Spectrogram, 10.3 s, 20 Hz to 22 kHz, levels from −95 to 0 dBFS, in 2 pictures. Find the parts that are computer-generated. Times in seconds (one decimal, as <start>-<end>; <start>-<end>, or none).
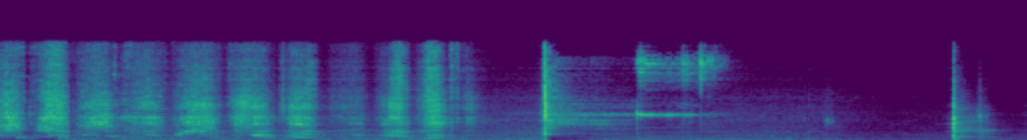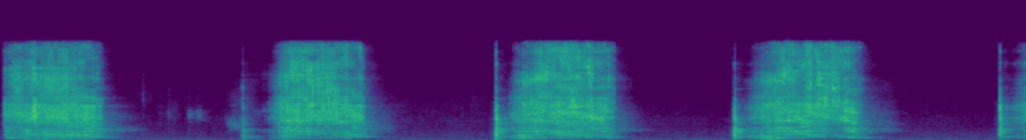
1.0-5.5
